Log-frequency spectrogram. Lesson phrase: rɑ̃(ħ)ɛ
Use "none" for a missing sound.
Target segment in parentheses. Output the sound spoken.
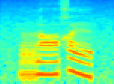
χ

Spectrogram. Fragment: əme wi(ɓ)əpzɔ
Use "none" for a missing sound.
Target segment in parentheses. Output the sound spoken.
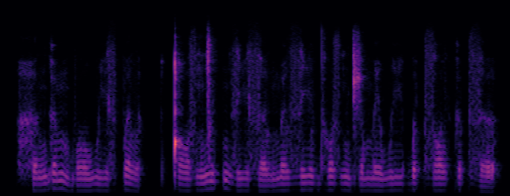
ɓ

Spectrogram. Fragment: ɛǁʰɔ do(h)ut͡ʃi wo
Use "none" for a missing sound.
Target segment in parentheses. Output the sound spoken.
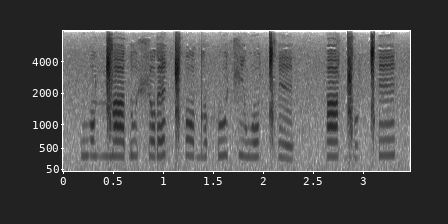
h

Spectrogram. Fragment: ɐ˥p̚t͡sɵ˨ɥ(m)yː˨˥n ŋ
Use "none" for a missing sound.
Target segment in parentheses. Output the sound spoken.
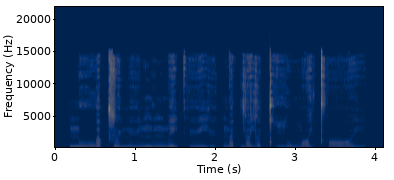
n̪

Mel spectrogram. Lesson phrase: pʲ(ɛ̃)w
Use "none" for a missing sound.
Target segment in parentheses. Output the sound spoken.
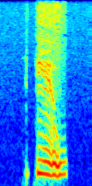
ɛ̃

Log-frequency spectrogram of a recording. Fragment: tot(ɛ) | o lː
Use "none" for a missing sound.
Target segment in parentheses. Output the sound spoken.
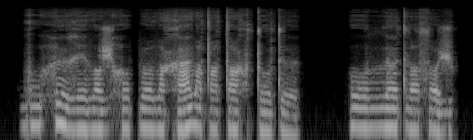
ø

